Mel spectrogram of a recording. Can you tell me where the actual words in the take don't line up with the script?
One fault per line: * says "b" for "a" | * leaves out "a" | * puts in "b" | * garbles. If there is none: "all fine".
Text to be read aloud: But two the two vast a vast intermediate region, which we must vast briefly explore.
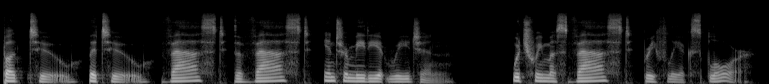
all fine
